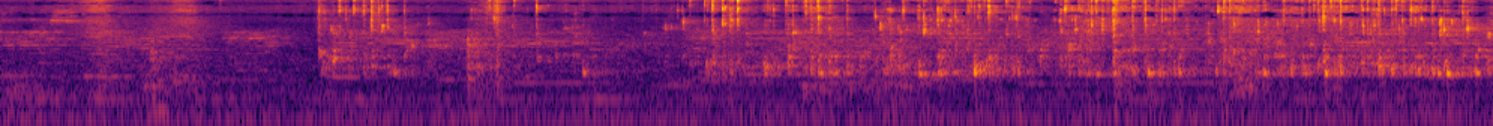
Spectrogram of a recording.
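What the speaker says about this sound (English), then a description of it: "Let's put it down and it will drain by itself." Blended apple juice drains through a strainer on its own, a soft steady trickle and patter of dripping liquid that stays faint and continuous, with light clinks and handling noises now and then.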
